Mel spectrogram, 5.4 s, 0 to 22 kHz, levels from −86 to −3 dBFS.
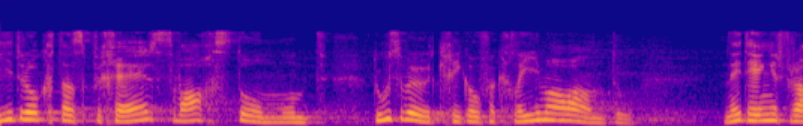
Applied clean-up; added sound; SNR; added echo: none; none; none; none.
